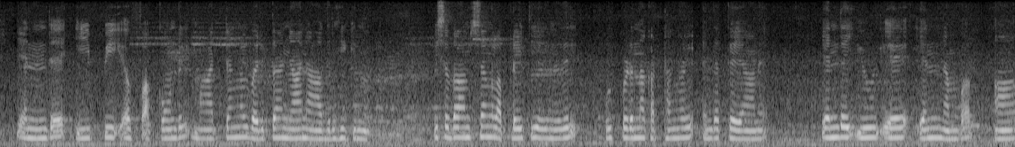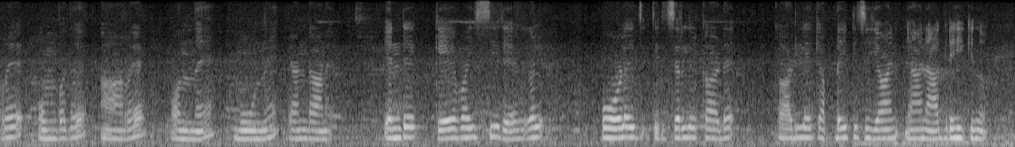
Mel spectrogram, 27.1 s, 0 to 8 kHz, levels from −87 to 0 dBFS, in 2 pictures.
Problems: constant background noise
